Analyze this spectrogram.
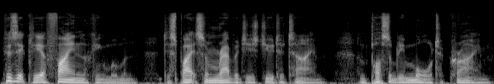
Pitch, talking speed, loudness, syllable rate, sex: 85 Hz, 195 wpm, -21 LUFS, 6.4 syllables/s, male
